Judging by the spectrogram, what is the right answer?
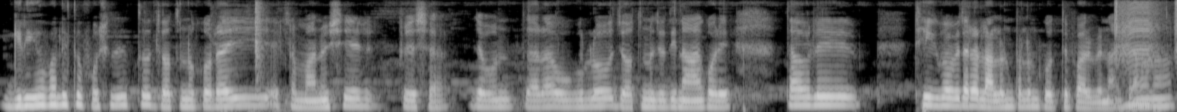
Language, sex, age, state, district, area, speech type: Bengali, female, 45-60, West Bengal, Dakshin Dinajpur, urban, spontaneous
